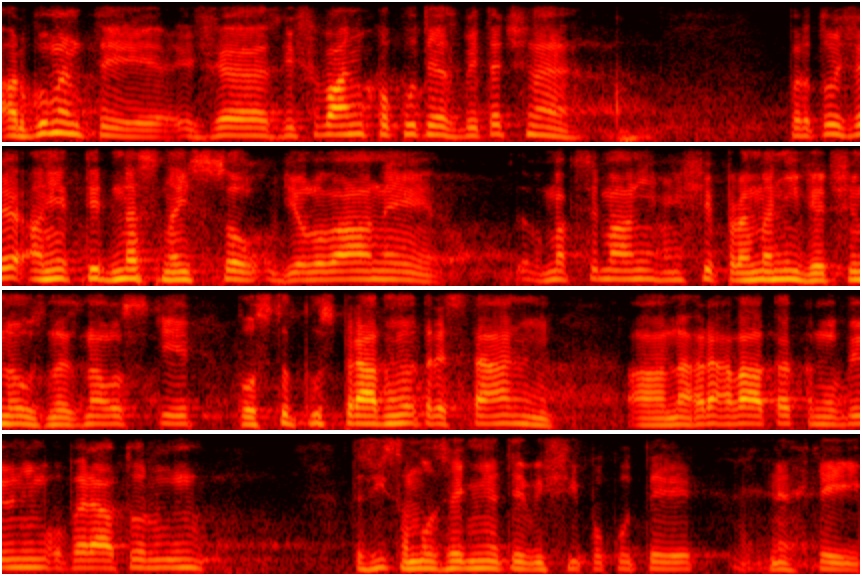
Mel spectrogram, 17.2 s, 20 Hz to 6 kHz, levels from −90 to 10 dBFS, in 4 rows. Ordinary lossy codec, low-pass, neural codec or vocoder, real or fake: Opus, 16 kbps; 5.4 kHz; codec, 16 kHz, 2 kbps, FunCodec, trained on LibriTTS, 25 frames a second; fake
